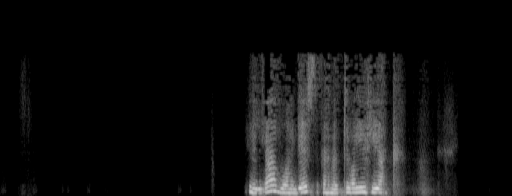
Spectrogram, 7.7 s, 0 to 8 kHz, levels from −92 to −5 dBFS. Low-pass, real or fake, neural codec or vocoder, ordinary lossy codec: 7.2 kHz; fake; codec, 16 kHz, 0.5 kbps, FreqCodec, smaller model; MP3, 24 kbps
